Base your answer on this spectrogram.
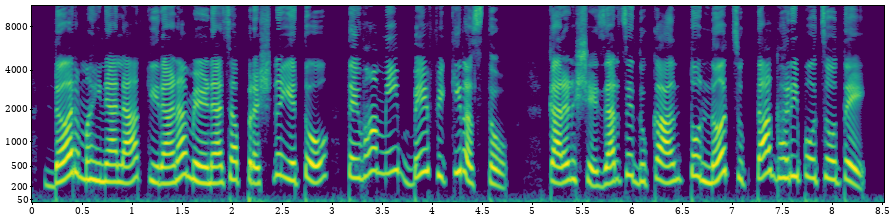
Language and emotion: Marathi, happy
